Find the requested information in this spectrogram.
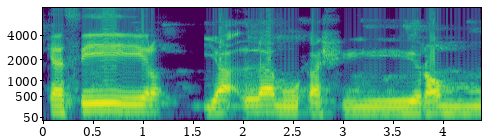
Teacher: ya ujung lidah kita nempel gigi atas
